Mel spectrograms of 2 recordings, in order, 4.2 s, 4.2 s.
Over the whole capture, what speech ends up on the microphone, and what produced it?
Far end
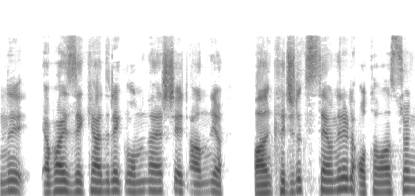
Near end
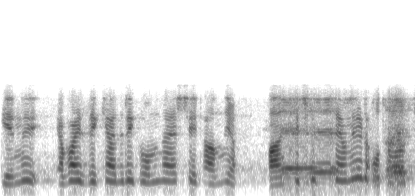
both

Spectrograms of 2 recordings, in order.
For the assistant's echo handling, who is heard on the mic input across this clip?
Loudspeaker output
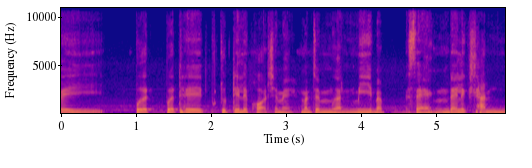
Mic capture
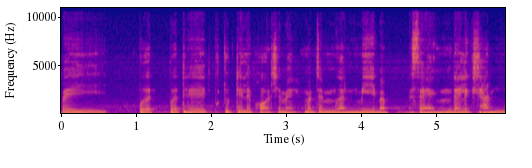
echo only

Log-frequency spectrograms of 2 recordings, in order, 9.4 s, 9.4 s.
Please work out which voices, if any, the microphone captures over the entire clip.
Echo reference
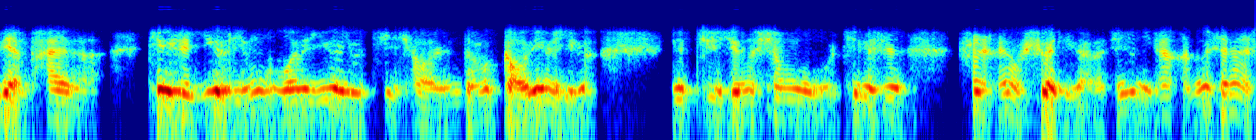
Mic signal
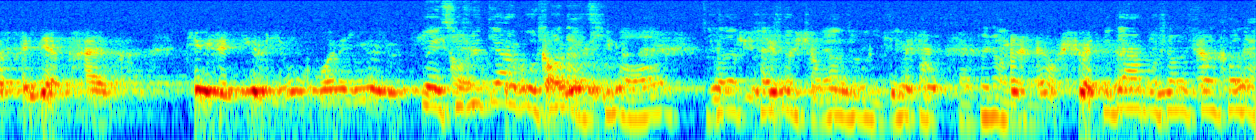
both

